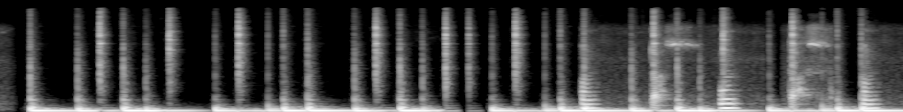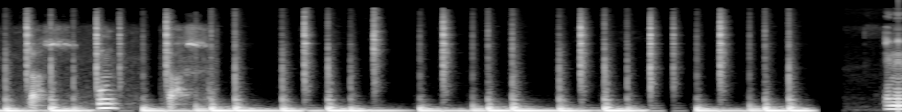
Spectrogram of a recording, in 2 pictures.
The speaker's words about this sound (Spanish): ejemplo que escuchábamos recién, que es la base de una chacarera tocada por un bombo legüero, los sonidos del parche, los sonidos graves del bombo, corresponden con la acentuación del tres cuartos.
